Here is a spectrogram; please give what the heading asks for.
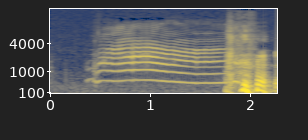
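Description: A single drawn-out cat meow, steady and clear, followed by a brief burst of noisy rustling at the end.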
